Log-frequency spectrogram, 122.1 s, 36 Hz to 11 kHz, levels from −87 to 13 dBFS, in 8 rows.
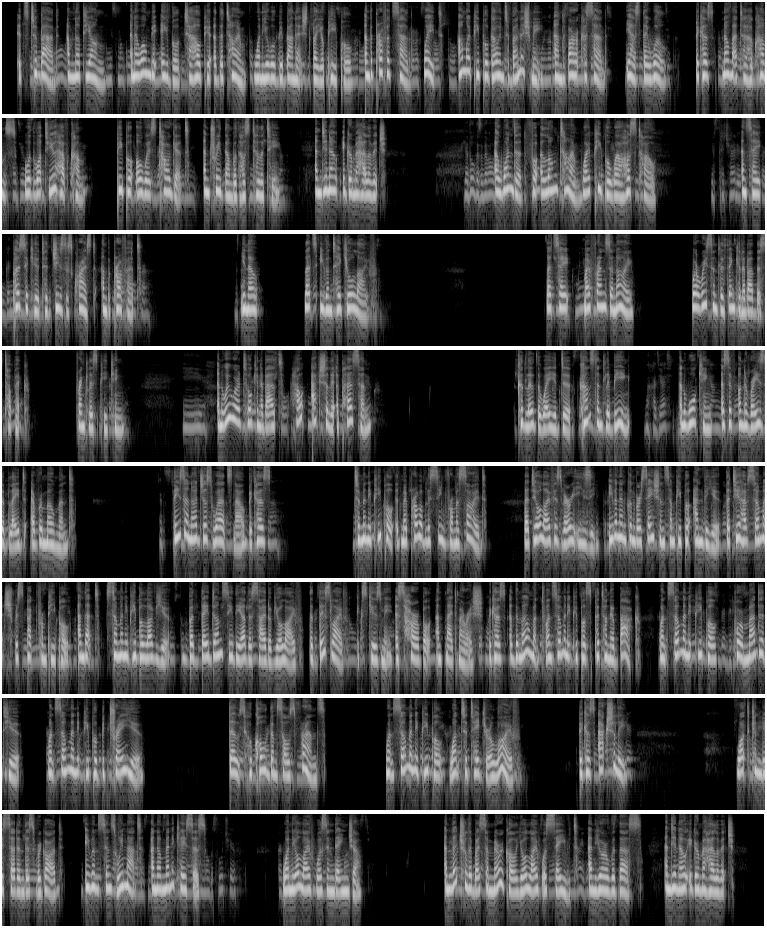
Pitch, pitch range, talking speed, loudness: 230 Hz, 210-255 Hz, 135 wpm, -18 LUFS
